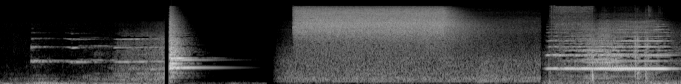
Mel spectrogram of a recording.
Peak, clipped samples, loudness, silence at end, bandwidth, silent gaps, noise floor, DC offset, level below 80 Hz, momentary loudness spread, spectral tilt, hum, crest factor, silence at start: 0 dBFS; under 0.1%; -15 LUFS; 0 s; 16.5 kHz; none; -50 dBFS; under 0.1%; -42 dBFS; 21 LU; 0 dB/octave; none; 18 dB; 0.05 s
